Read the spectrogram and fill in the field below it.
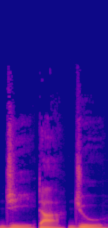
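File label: "jitaju", concatenated syllables; Affixing experiment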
